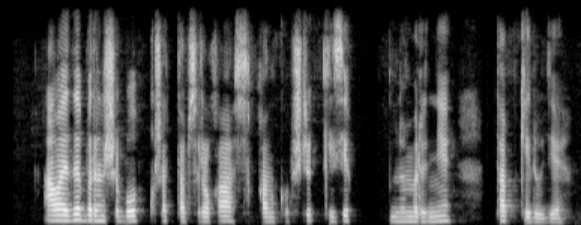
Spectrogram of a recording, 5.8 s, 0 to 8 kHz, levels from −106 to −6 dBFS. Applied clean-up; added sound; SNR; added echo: none; none; none; none.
